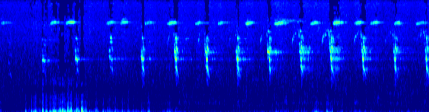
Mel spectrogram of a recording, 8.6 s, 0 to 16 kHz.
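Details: Juvenile male Golden Eagle, 18 weeks old, in Bucovina, calling near the nest he no longer visits: a steady series of about thirteen sharp, downward-sliding yelps roughly every 0.6 seconds, with a brief low rumble at the start.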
